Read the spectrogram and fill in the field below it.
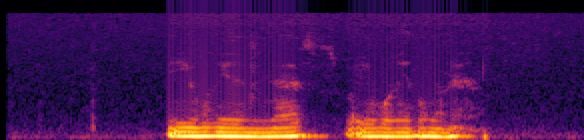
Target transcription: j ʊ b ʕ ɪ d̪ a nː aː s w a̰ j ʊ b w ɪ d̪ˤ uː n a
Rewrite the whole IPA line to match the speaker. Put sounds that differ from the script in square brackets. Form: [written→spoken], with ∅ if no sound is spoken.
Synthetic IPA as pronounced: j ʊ b [ʕ→ɣ] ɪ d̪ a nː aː s w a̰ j ʊ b [w→ɣ] ɪ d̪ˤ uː n a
